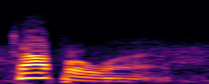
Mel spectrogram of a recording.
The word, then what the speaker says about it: Topperwein: The interesting thing about it was everybody says Topper Wine. Okay. Even back in the old days, they would say Topper Wine. And so when they would spell it, they put it T-O-P-P-E-R-W-E-I-N.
